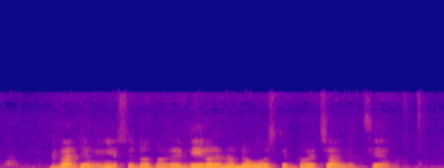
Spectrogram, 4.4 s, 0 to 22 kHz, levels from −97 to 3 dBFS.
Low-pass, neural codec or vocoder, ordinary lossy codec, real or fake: 9.9 kHz; codec, 24 kHz, 0.9 kbps, WavTokenizer, large speech release; MP3, 48 kbps; fake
